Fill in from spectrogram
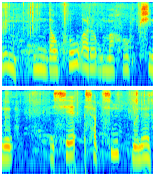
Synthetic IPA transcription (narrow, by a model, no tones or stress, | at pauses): ɯŋdawkʰɯwaɾɯʔumahɯwsinɯ | sesapsin | mɯnɯ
